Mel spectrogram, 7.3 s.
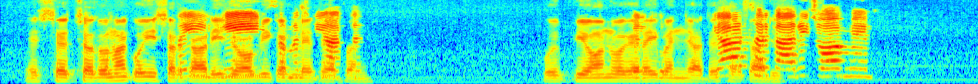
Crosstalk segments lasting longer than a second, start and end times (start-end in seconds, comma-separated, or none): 1.3-2.5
